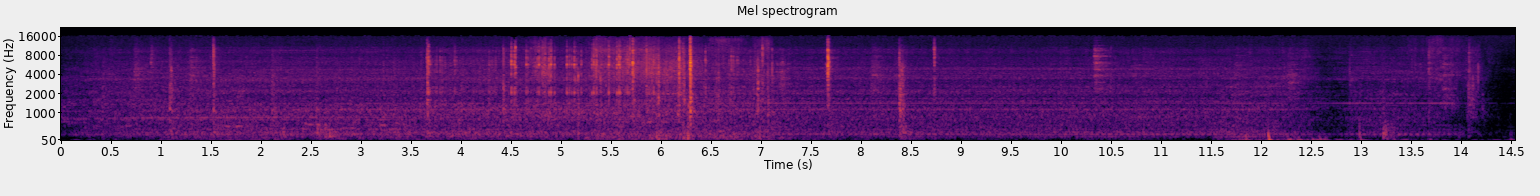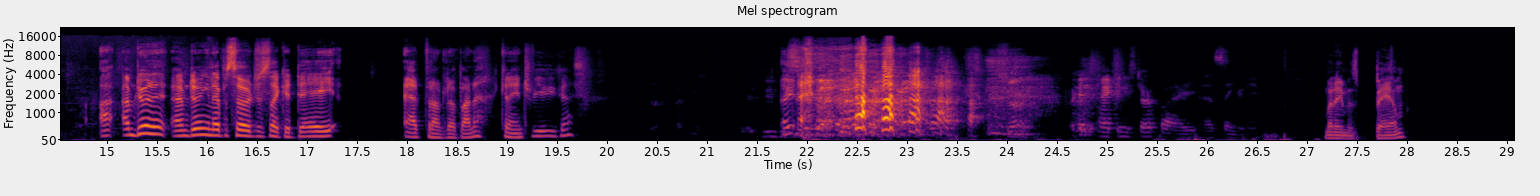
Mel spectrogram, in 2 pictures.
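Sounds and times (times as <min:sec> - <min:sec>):
printer clicking as it feeds and prints: 0:00.0 - 0:08.9
printer whirring and humming: 0:00.0 - 0:15.6
speech: 0:15.1 - 0:17.4, 0:18.0 - 0:19.9, 0:21.6 - 0:26.5, 0:27.2 - 0:28.1
laughter: 0:21.8 - 0:25.1.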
